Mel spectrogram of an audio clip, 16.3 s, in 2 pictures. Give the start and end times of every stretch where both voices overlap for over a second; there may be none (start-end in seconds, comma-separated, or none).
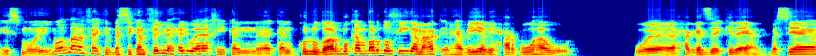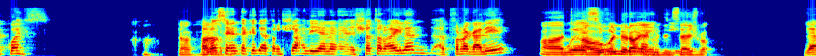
13.8-15.0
